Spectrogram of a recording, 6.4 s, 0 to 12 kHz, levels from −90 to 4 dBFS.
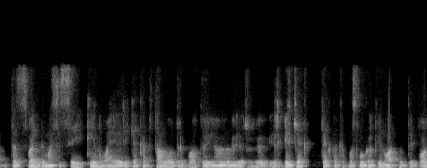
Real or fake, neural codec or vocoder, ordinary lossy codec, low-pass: real; none; MP3, 64 kbps; 7.2 kHz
